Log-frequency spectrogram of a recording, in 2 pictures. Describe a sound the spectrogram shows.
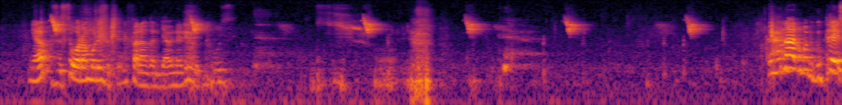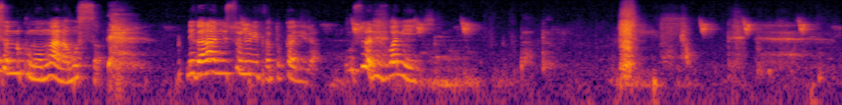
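A young boy sobs and sniffles.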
